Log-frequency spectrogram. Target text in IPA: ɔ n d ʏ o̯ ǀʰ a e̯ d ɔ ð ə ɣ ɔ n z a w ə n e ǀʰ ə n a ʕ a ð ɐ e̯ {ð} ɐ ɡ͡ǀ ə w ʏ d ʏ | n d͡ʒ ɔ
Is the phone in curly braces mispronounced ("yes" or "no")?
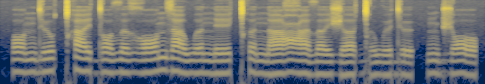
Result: yes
